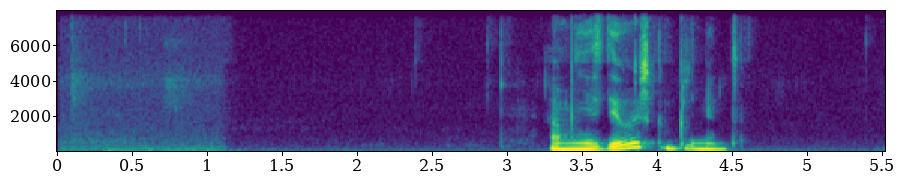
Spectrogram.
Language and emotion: Russian, positive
